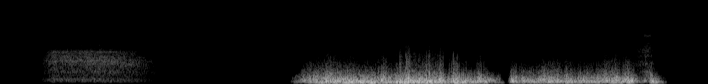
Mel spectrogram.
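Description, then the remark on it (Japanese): Hot breath blown into the ear: one soft, short exhale, a pause, then two long, loud, rushing breaths in a row, airy and warm-sounding, with no talking. “熱い吐息を耳元に吹きかけるたび、背筋がビクンビクンってなってます。”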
